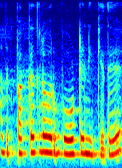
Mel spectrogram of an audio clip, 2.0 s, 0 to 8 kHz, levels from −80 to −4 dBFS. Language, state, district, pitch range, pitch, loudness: Tamil, Tamil Nadu, Nilgiris, 260-280 Hz, 270 Hz, -13 LUFS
